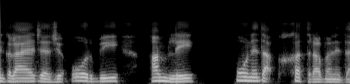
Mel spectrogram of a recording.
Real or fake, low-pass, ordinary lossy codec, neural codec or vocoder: fake; none; none; codec, 16 kHz, about 1 kbps, DyCAST, with the encoder's durations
